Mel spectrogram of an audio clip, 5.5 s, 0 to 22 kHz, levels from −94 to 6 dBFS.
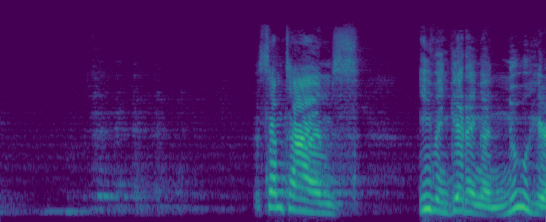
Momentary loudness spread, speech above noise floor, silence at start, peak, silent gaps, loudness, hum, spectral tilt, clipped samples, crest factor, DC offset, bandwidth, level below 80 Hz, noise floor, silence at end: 18 LU; 43 dB; 1 s; -14 dBFS; none; -31 LUFS; none; -3.5 dB/octave; under 0.1%; 20 dB; under 0.1%; 14 kHz; -86 dBFS; -75 dBFS; 0 s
